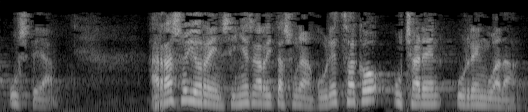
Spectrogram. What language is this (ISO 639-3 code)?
eus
